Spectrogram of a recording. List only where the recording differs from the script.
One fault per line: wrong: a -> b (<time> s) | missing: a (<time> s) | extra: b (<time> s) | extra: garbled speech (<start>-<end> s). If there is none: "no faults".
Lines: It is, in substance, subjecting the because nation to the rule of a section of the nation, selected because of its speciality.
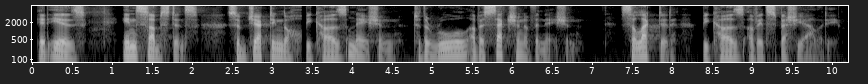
no faults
